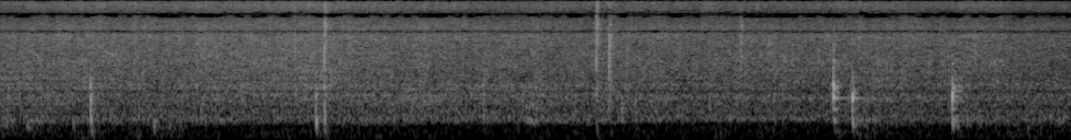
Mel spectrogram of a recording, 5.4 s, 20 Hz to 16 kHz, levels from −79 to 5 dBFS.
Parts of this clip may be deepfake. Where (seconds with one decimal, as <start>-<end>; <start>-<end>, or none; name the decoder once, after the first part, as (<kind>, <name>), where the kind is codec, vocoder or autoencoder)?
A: 2.9-3.5 (vocoder, BigVGAN v2)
